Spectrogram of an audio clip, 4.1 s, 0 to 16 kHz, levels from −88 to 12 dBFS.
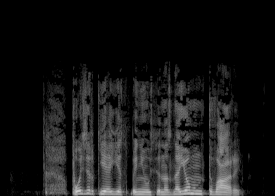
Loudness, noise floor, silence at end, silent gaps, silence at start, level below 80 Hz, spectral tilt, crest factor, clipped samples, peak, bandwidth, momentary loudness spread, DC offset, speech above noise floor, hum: -22 LUFS; -75 dBFS; 0.55 s; none; 0.75 s; -68 dBFS; -5.5 dB/octave; 20 dB; under 0.1%; -4 dBFS; 10.5 kHz; 15 LU; under 0.1%; 54 dB; none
